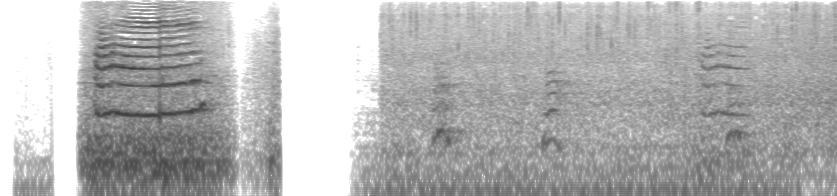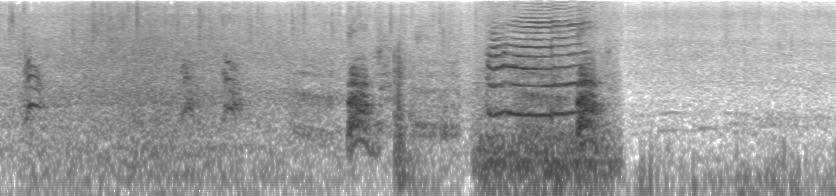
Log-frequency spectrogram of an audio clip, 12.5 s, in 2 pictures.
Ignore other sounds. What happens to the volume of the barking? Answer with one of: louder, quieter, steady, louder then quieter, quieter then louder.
louder.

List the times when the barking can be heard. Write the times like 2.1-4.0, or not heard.
2.6-10.8.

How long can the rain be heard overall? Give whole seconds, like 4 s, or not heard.
10 s.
